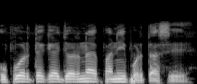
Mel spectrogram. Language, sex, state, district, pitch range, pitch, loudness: Bengali, male, Assam, Hailakandi, 105-135 Hz, 125 Hz, -14 LUFS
